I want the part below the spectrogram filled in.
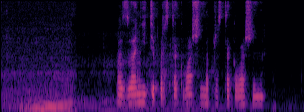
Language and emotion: Russian, neutral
